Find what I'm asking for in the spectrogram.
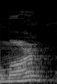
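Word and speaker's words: Maher: Вот, там, типа, этот главный чувак приходил на Билл Мар, шоу этот. – Майя. – Нет, произносится как Мар.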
